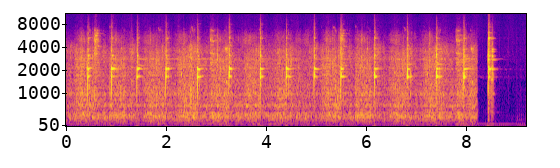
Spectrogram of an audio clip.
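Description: A hammer clinks steadily on metal.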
